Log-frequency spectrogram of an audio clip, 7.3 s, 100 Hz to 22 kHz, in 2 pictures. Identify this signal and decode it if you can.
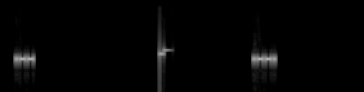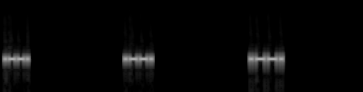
Morse code, heard as a keyed tone, about 56 wpm, spaced as for 9 wpm, 700 Hz. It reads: W PPPP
